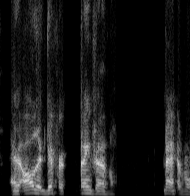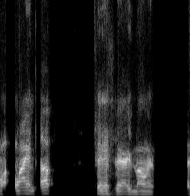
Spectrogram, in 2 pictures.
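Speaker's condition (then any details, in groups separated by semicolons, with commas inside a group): Parkinson's; speech impediment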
